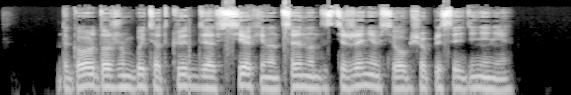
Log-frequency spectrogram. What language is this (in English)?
Russian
